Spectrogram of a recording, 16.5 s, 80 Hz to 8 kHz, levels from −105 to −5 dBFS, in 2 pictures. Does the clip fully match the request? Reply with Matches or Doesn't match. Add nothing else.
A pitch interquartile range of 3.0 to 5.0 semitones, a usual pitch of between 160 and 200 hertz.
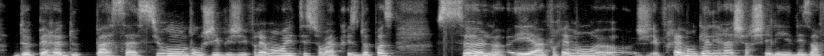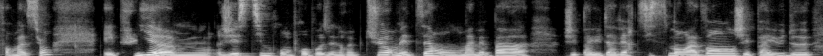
Matches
